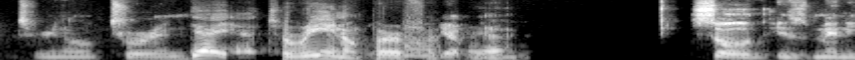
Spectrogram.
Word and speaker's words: Torino: beautiful i was in torino and am i pronouncing it right torino turin yeah yeah torino perfect yeah so is many years ago um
